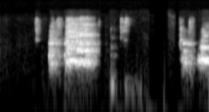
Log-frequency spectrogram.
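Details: Domestic chicken apparently laying an egg, giving loud harsh cackling calls: a short note, then a long raspy squawk of about half a second, a few faint notes, and two more squawks at the end, in a quiet setting.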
